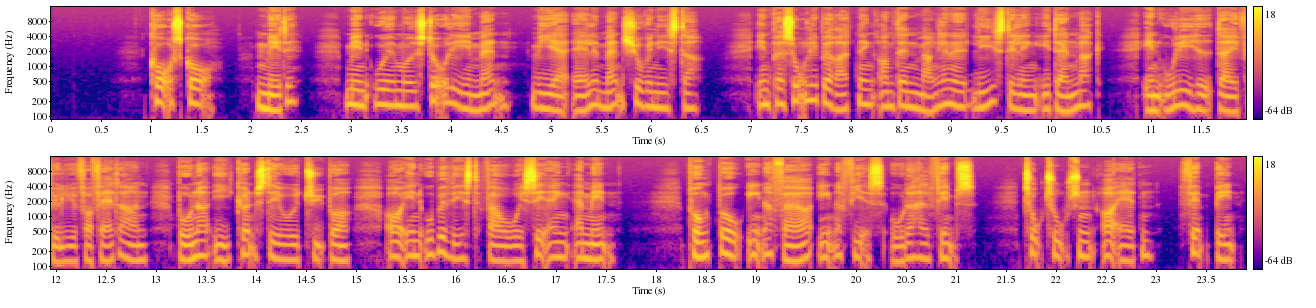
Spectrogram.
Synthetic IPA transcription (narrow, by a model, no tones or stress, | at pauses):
kʰɒ̰ːsɡ̥ɒ̰ː | med̥ə | meenuð̩ˠmo̝ð̞ˠsd̥ɔ̰̽ːliəmæn̰ | ʋiːæʔæləmæn̰ɕo̝ʋænisd̥ɐ | ʔe̝npʰæɐso̝̰ːnlib̥e̝ʁad̥ne̝ŋʔɒ̽md̥enmɑ̈ŋlənəliːsd̥e̝le̝ŋid̥ænmɑ̈ːɡ̥ | ʔe̝nuliːɦe̝ð̞̰ˠd̥ɑ̈iføljəfɒ̽fæd̥ɐːnb̥ɔ̽nɐʔikʰøn̰sd̥e̝ot͡sʰy̰ːb̥ɐʔɒ̽e̝nub̥e̝ʋe̝sd̥fɑ̈ʊoʁise̝̰ɐ̰eŋæmen̰ | pʰɔ̽ŋd̥̚b̥ɔʊ̰e̝̰ːnɒ̽fɶɐʔe̝ːnɒfiɐ̰sɔ̽ːɾəɦælfem̰s | t͡sʰo̝̰ːt͡sʰṵːsn̩ʔɒ̽ʔæd̥n̩ | fem̰b̥e̝n̰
